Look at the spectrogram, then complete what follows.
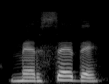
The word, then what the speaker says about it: Mercedes: And now here there's no s here. That is very important to notice because this is Caribbean Spanish. So in this case to make it more whole chloric they remove the s of the merceres that is a female name. So now here is changed to me. Merced.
